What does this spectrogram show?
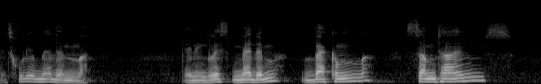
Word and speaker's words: Medem: No Meden, como dicen todos los españoles. No es Julio Medem, es Julio Medem.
